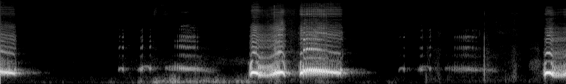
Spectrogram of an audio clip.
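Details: Spotted dove producing one full double-noted coo phrase mid-clip, framed by the tail and start of other coos and soft, low murmuring notes.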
